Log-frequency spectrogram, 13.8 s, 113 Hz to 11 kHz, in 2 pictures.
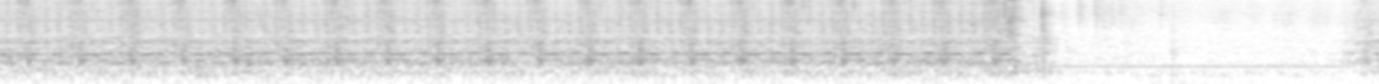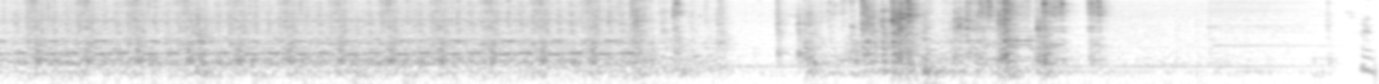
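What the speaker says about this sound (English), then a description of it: "So I'm going to take those over to the sewing machine and sew with a 1/4 inch seam." A sewing machine stitches quilt block fabric pieces with a quarter-inch seam in fast, steady bursts, running for several seconds, pausing briefly, then starting again with a few short uneven runs.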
